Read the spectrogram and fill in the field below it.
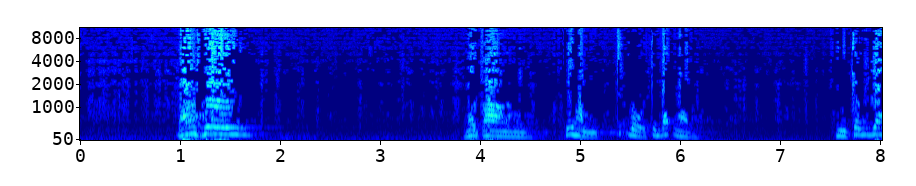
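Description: A middle-aged man speaks calmly and slowly through a microphone in an echoing room, with long pauses.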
